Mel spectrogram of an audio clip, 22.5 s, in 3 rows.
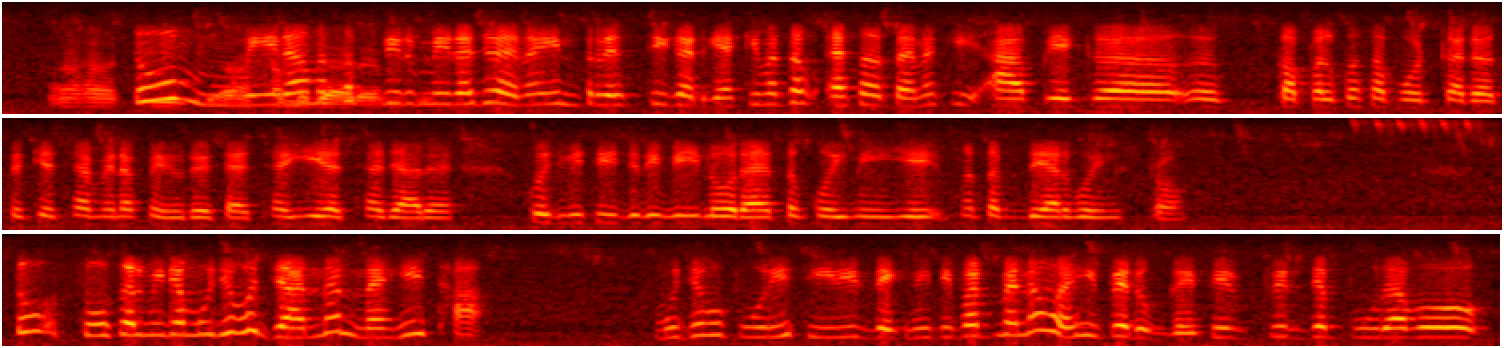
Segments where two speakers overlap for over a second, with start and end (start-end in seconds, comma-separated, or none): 0.8-2.2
